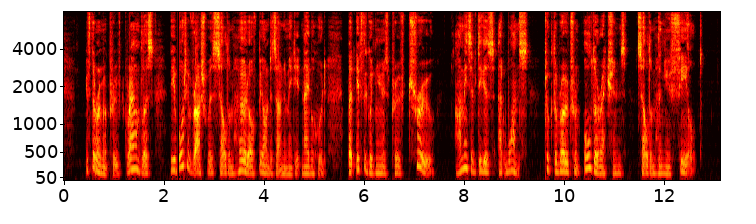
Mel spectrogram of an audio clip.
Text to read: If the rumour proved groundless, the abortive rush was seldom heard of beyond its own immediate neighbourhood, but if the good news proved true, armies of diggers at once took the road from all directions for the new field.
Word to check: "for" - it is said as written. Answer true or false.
false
